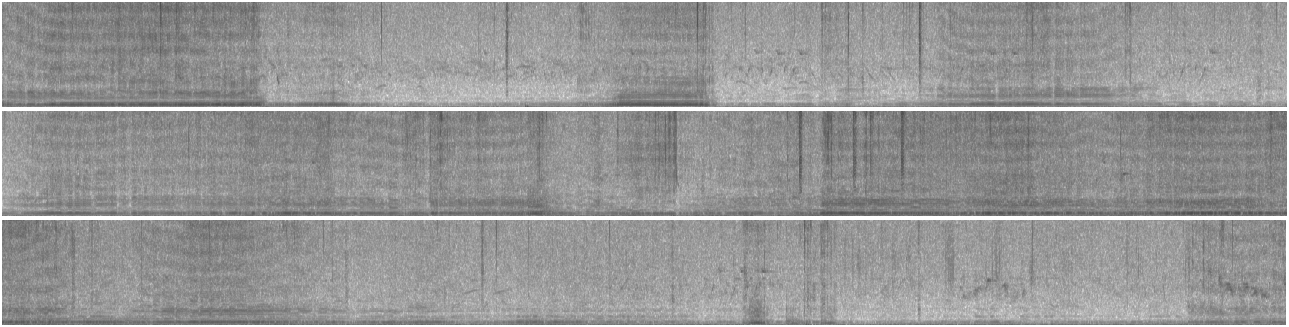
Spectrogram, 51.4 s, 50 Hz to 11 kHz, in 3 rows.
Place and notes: Luttons, UK - Open bees nest ...
Open bees nest ... bees nest had been opened ... by a badger ..? the nest chamber was some 15cm down ... placed my parabolic at the edge of the hole and kept as far back as the cable would allow ..! no idea of the bee species ... medium size bumble bees with a white rump ... obviously not the solitary type ... background noise ...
